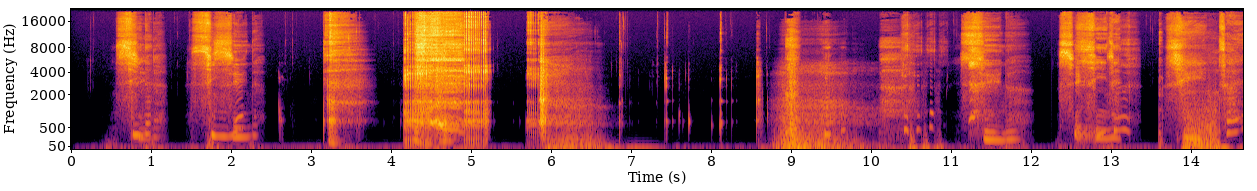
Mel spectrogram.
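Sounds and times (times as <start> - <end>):
speech: 0.6 - 2.4, 3.2 - 3.6, 11.4 - 14.6
person burping loudly: 3.2 - 3.5, 4.2 - 6.1, 7.4 - 8.2
small breathy noises: 3.2 - 9.6, 14.4 - 14.6.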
